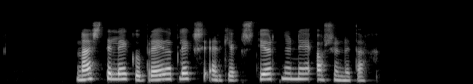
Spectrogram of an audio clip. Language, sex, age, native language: Icelandic, female, 30-39, Icelandic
